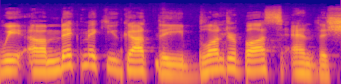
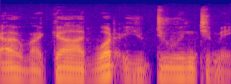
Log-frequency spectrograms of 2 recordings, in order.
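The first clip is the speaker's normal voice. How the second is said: very deep, very soft, hushed cat voice; 8 semitones lower, 12 dB quieter than usual. Voicing a cat that is being handled on camera: voicing a cat. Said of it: "Cat's like".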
